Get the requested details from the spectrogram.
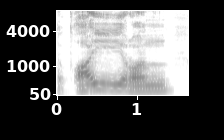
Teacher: تا اور یا کو اکٹھے پڑھیں گے اور یا کو لین انداز میں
